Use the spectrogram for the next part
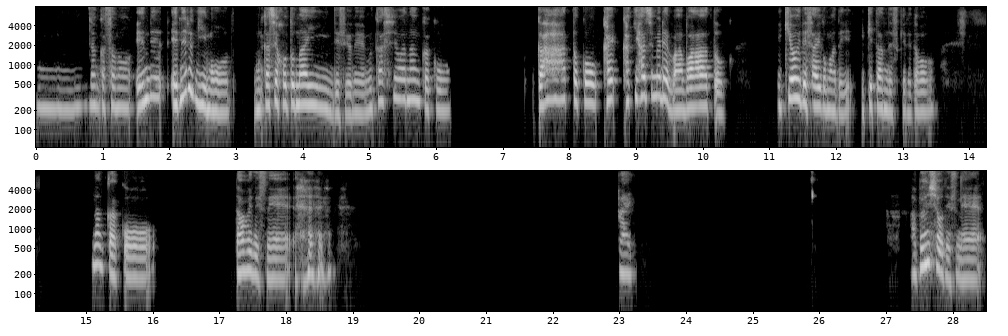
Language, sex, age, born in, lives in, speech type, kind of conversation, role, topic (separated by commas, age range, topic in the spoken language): Japanese, female, 55-59, Japan, Japan, conversation, advice, user, 小さな習慣を作って創作量を増やすには、どのように始めればよいですか？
